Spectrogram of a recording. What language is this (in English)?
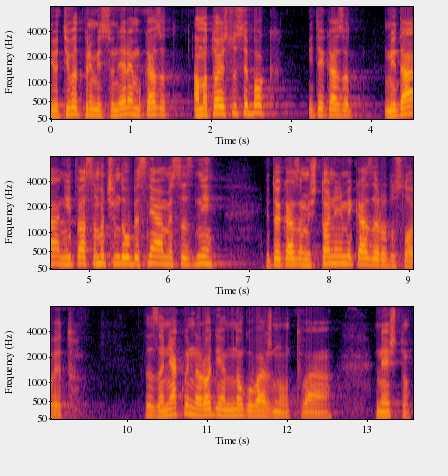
Bulgarian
